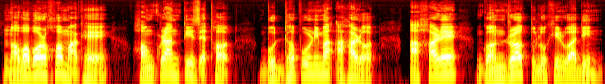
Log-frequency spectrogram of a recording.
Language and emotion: Assamese, neutral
